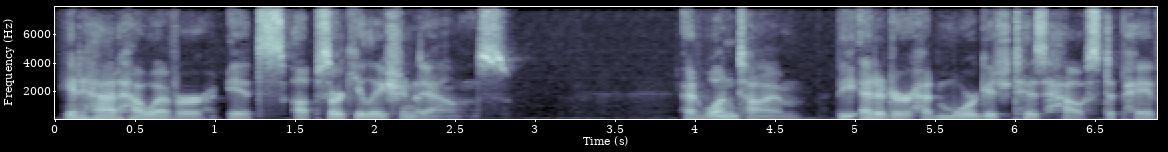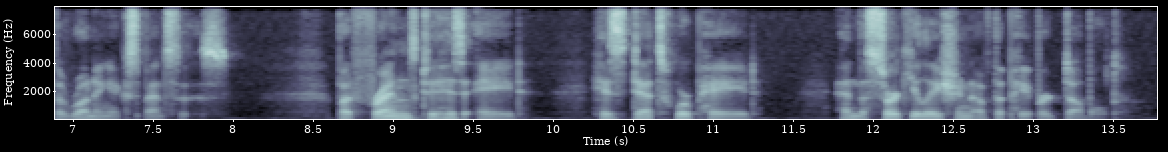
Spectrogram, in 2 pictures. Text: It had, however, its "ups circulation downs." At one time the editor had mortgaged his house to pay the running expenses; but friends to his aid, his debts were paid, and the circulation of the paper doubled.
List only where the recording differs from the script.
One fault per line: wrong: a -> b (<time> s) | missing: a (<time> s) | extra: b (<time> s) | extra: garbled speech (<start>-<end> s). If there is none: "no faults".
no faults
